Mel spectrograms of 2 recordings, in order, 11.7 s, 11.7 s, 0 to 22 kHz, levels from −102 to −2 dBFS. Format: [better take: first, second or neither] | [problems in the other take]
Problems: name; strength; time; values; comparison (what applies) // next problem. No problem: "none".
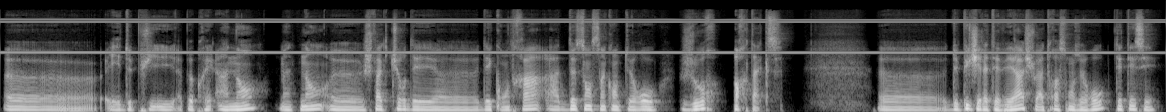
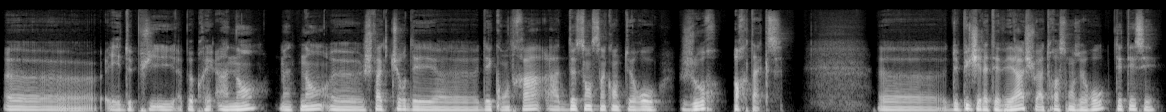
second | high-pitched whine; noticeable; throughout; 3 kHz, 10 dB below the speech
